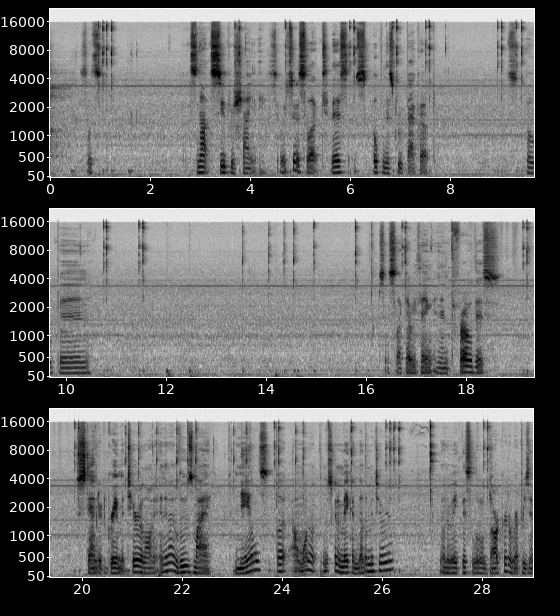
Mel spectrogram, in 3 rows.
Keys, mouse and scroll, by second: 0.9 click, 1.1 click, 3.7 click, 4.7 click, 6.0 click, 6.8 click, 7.5 click, 8.9 click, 9.3 click, 9.7 scroll up 2, 10.7 click, 11.4 click, 13.5-14.0 middle drag, 14.3 alt+middle drag, 14.9-15.7 drag, 16.7 click, 19.1 click, 19.8 click, 20.8 middle click, 21.5 alt+middle click, 22.1 middle click, 23.0 middle click, 23.8 click, 24.2 middle drag, 24.9 shift+click, 26.1 click, 26.2 click, 28.0 click.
